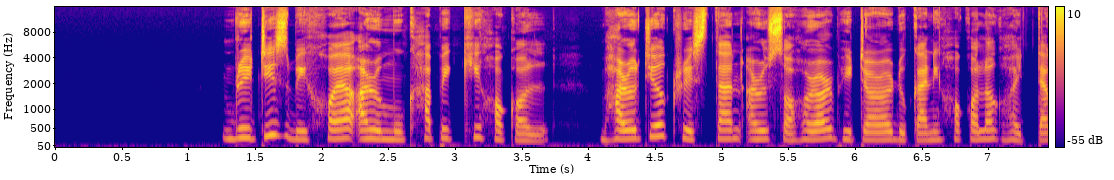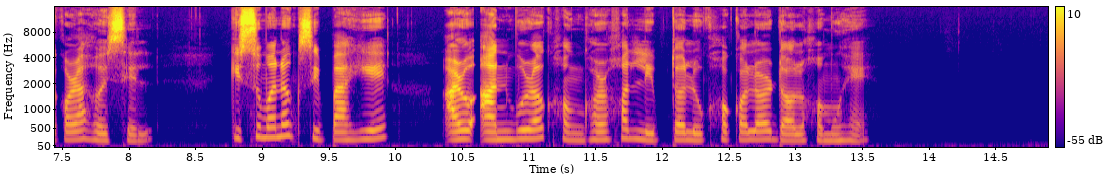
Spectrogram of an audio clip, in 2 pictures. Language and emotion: Assamese, neutral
